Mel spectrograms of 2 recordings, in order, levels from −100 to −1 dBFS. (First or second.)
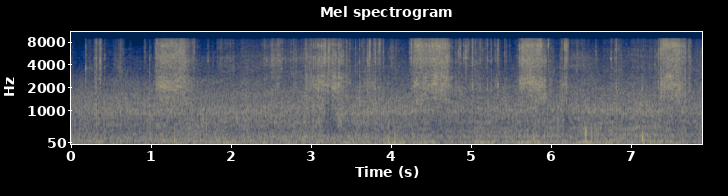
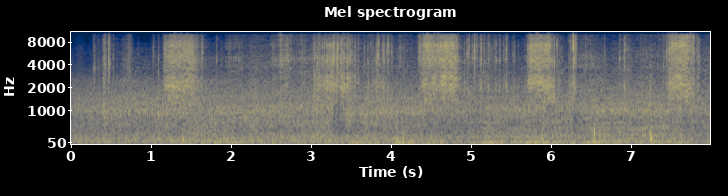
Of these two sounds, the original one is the second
